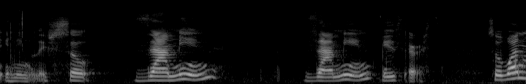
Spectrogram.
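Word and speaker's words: زمین: Earth is zamin. Zamin. You notice the way it's written is z, me, e, and n at the end. When I say n, of course, it's the equivalent of n in English.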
